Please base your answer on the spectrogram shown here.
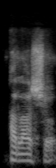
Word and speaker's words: хорошо: Хорошо. Хорошо. Yeah. Хорошо. Harasho.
